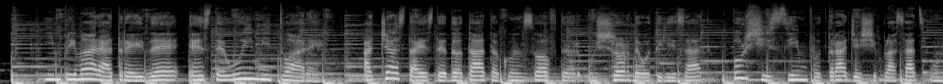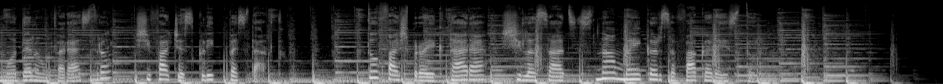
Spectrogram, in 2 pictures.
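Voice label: Romanian, general; GoLocalise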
